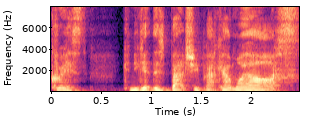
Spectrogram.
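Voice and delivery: high, full-volume shout at top of lungs. Retelling a staff member calling to a manager: imitating someone shouting at full volume. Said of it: "shouts at the top of her voice".

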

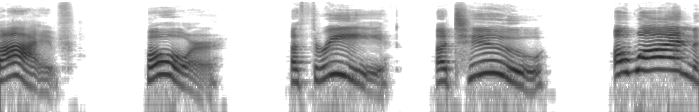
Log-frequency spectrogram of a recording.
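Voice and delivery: very loud, very slow count, word two stretched out. Counting down for viewers to press play together: slow countdown. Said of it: "I did that countdown really slowly".

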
